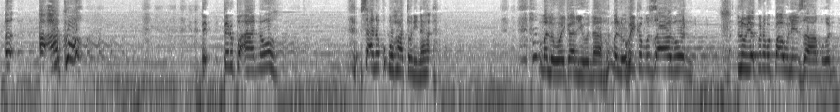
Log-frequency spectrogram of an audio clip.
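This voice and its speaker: An actor playing a frightened, bewildered bird catcher in a Filipino radio drama, stammering and pleading with a Filipino accent. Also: male voice, very high voice, unhurried, long pauses, faint music behind. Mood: anxious.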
